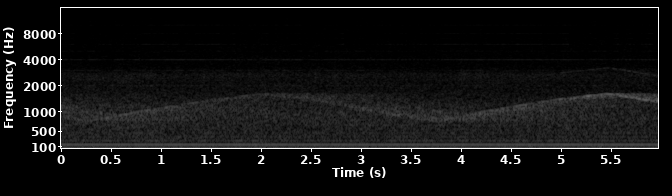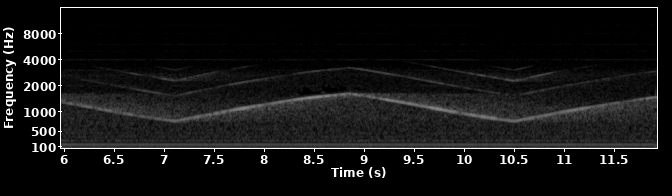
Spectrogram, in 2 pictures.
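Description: A wailing siren sweeps slowly up and down in pitch, with fainter higher echoes, over a steady low hum; no animal sound is heard.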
